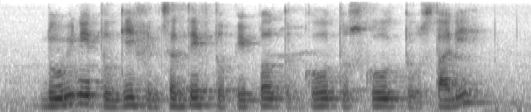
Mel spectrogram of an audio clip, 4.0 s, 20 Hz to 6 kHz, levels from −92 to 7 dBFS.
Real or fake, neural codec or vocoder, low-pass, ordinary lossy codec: fake; autoencoder, 48 kHz, 128 numbers a frame, DAC-VAE, trained on Japanese speech; 5.4 kHz; none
